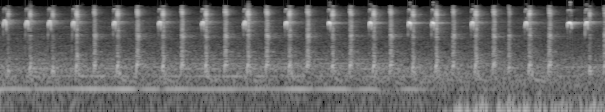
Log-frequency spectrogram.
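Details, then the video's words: Squirrel calling in a rapid, steady train of sharp, high clicking chirps, roughly two to three per second, each with a thin whistled edge, over a faint low hum that fades out partway through. "Squirrel sound"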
